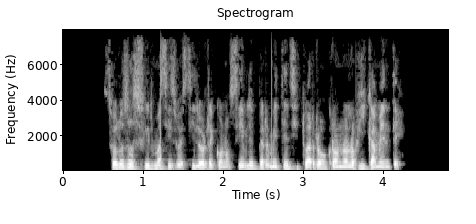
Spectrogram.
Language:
Spanish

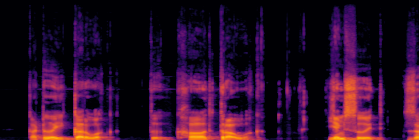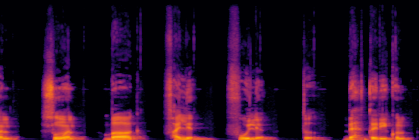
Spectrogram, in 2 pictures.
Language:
Kashmiri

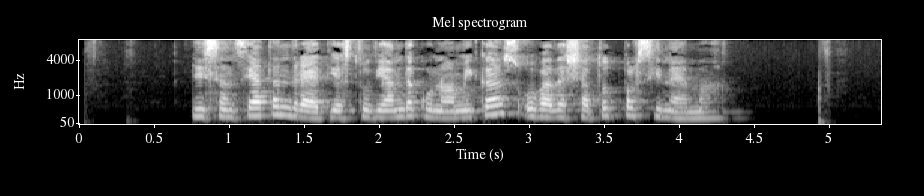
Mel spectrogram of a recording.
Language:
Catalan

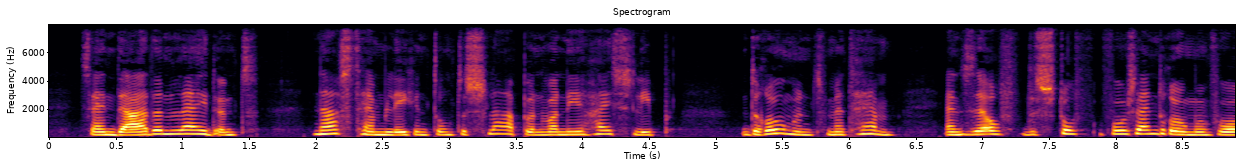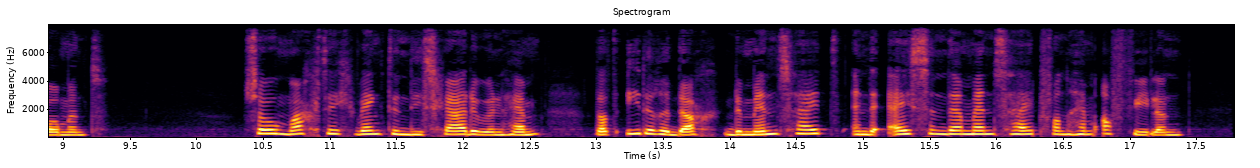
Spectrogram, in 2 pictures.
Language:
Dutch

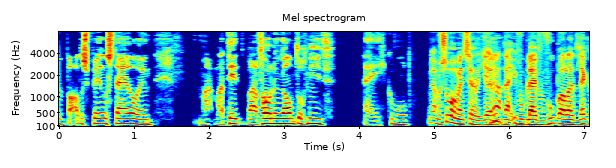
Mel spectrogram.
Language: Dutch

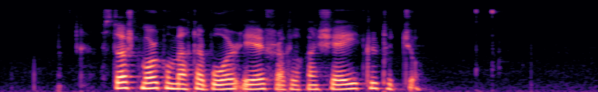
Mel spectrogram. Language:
Faroese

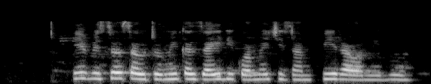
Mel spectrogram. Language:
Swahili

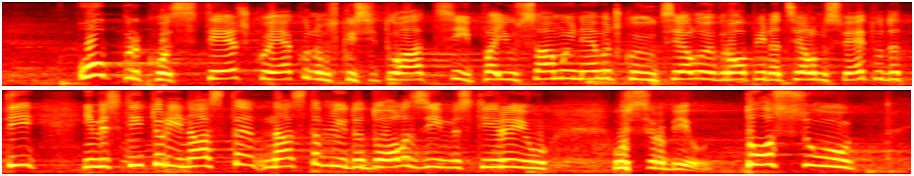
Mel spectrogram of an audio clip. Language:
Serbian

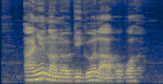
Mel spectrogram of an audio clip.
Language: Igbo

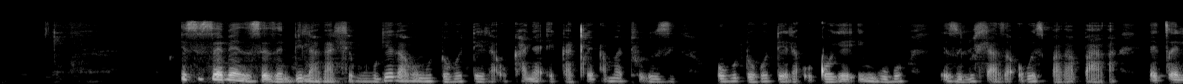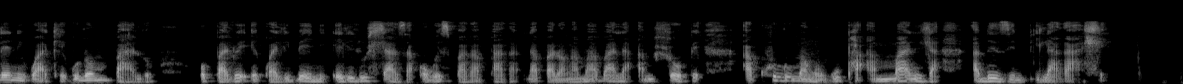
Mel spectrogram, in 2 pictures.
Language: North Ndebele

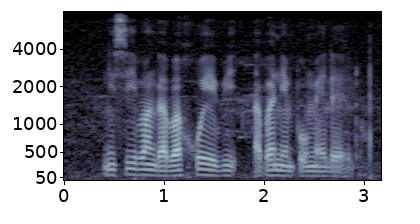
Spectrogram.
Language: Xhosa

